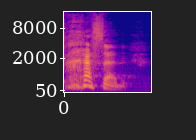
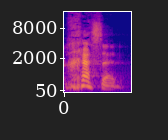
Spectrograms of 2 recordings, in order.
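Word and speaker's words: chesed (חסד): The word mercy in the Old Testament in Hebrew is chesed, pronounced with extra phlegm at the back of your throat, chesed.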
